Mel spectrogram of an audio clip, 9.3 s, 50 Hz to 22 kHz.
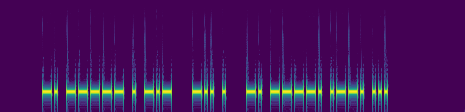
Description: Morse code, heard as a keyed tone, about 20 wpm, 700 Hz. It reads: N0EK DE N9PS
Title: USA Callsign DE Callsign - 4 Characters - 20wpm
